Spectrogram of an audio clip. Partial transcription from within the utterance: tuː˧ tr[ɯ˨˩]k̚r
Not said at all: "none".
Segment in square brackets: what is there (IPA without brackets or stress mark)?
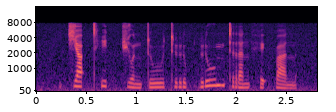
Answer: u˨˩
